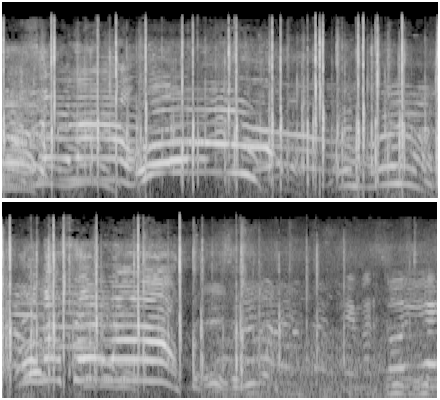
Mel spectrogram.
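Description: Sideline spectators shouting and cheering, with scattered sharp handclaps, in reaction to a shot on goal; the noise dies down a little near the end.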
